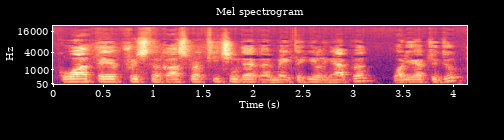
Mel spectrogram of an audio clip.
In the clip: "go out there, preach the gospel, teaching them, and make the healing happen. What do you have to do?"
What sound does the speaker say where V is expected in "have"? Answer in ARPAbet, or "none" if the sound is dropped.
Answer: F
